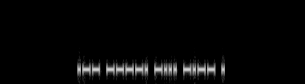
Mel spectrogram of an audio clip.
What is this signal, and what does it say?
Morse code, heard as a keyed tone, about 47 wpm, 700 Hz. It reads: W9BYE
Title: USA Call Signs - 5 Characters - Repeated 3x - 50wpm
